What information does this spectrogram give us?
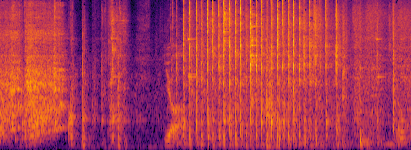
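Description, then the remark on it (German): A blender whirs in short bursts, then runs a rapid, rattling pulse of chopping tomatoes for several seconds, loud, with a brief spoken word near the start. “Das Unterteil vom Mixer.”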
